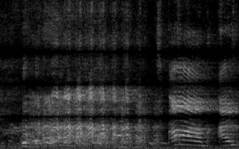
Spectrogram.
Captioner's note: laughter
